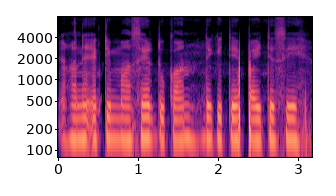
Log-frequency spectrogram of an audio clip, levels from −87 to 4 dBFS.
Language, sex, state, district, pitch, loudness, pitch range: Bengali, male, Assam, Hailakandi, 140 Hz, -21 LUFS, 140-145 Hz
